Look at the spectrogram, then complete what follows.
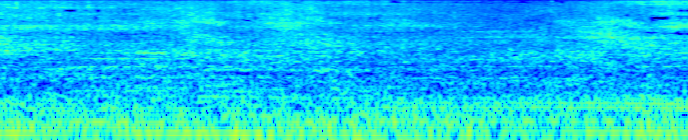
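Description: Steady road traffic noise: a continuous low rumble of passing engines and tyres.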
